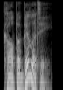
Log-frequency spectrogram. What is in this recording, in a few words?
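"culpability", British English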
